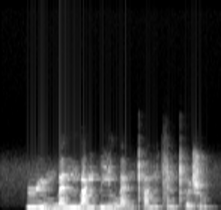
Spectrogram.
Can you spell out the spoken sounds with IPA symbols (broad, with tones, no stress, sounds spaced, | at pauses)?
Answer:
ɻ ɻ̩˥˩ m w a˥ n n̪ w ɑ˥ ŋ p i˥ l w a̰˨˩ n t̪ʰ ɑ˧˥ ŋ t͡s ɑ˧ ŋ t̪ʰ ɤ̰˨˩ ʂ u˦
